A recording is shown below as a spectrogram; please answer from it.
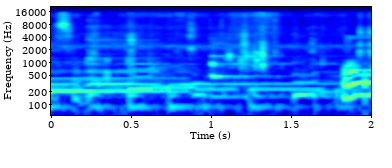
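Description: Background music with sustained, stepping tones, over which a porcini (Boletus edulis) is pulled from the pine-needle litter with a crunch.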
